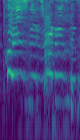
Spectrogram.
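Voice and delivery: very high, loud falsetto squeal; falsetto freak-out. Retold or imitated. Gamer mimicking himself seeing the trailer, falsetto freak-out. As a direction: shriek it up in head voice, hammed-up. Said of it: "I'm in a falsetto going".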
